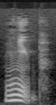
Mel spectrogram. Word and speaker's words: NIP: Tutaj też czytamy ten skrót jak słowo NIP, nie jak litery, nie NIP, tylko NIP.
